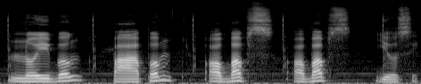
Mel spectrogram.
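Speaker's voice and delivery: পাপম অবাপস ইয়সি slowly, in split syllables. Shown as a demonstration.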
